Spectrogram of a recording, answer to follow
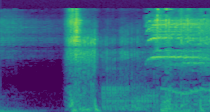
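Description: Cartoon sound effect of a horse neighing, starting suddenly about two-thirds of a second in after a brief near-silent gap.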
